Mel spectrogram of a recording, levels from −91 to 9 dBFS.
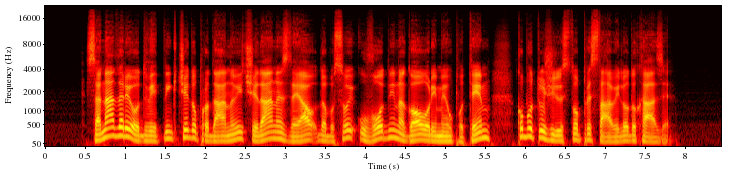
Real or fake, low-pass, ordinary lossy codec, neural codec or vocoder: fake; 19.8 kHz; Opus, 64 kbps; autoencoder, 48 kHz, 32 numbers a frame, DAC-VAE, trained on Japanese speech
